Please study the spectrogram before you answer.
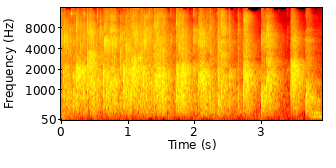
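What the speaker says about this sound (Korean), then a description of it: "박수 받으십시오." A church audience at a Korean prayer breakfast claps for an honored guest, the head of the general assembly; steady clapping fades into sparser individual claps near the end.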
